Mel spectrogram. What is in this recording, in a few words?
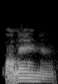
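"Heh3leneh2", Proto-Indo-European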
